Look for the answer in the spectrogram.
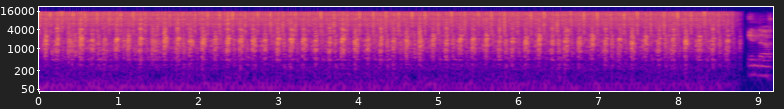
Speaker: first clip, I gave a sample of what bottom end knocking noise sounds like, aka rod knock.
